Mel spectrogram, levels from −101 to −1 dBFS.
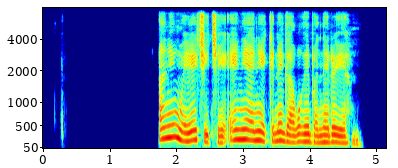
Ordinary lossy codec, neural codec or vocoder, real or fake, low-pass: none; codec, 16 kHz, 4.8 kbps, FACodec; fake; 7.2 kHz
